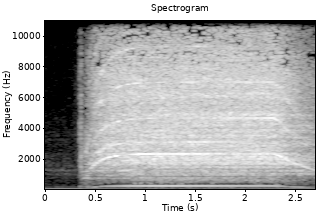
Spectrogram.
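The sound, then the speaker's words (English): A leaf blower starts up and runs with a loud, steady roar and a high motor whine, holding at full power for a couple of seconds before beginning to wind down. “This is a leaf blower.”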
